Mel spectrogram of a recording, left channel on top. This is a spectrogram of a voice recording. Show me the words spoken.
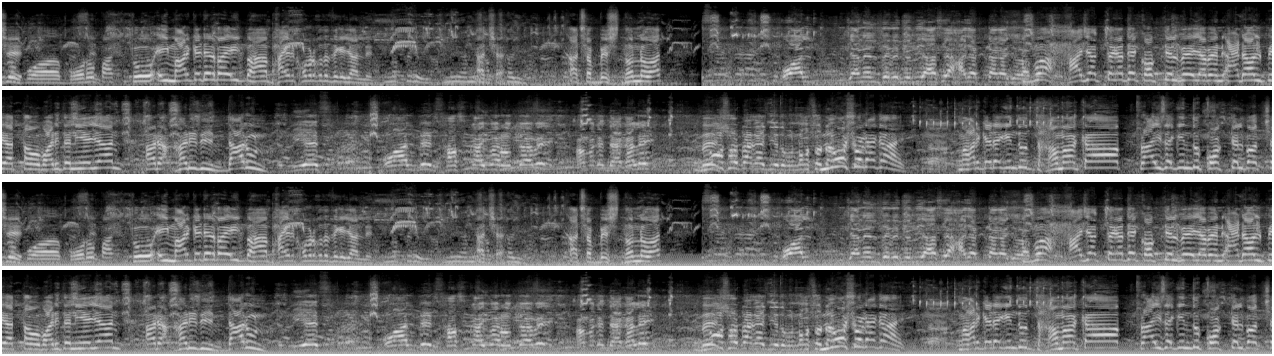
বড় পাখি। তো এই মার্কেটের বা এই ভাইয়ের খবর কোথা থেকে জানলেন? আচ্ছা আচ্ছা, বেশ ধন্যবাদ। ওয়াল চ্যানেল থেকে যদি আসে 1000 টাকা জোড়া। বাহ, 1000 টাকাতে ককটেল পেয়ে যাবেন, অ্যাডাল্ট পেয়ার, তাও বাড়িতে নিয়ে যান আর হাঁড়ি দিন। দারুণ। বিএস ওয়ার্ল্ডের সাবস্ক্রাইবার হতে হবে, আমাকে দেখালেই 900 টাকায় দিয়ে দেবো। 900 টাকায় মার্কেটে কিন্তু ধামাকা প্রাইসে কিন্তু ককটেল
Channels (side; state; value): right; noise; hum, 9 dB below the sound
